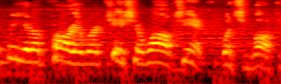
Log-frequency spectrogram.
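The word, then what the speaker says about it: Kesha: Her name is pronounced Keisha.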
